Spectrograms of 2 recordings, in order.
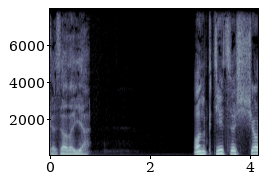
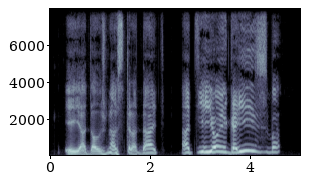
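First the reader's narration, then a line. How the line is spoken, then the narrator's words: Sobbing. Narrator (Russian): рыдала Изабелла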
